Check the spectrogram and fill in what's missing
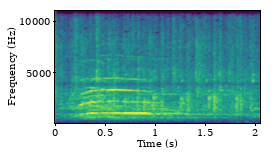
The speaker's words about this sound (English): We always start these live shows by asking for a round of applause. If you've ever heard our podcast, Do Go On before.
